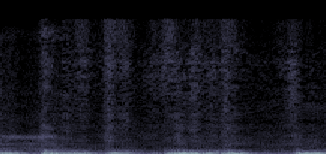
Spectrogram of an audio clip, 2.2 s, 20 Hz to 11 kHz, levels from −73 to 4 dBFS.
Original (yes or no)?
no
